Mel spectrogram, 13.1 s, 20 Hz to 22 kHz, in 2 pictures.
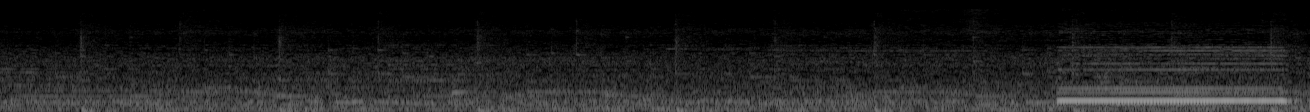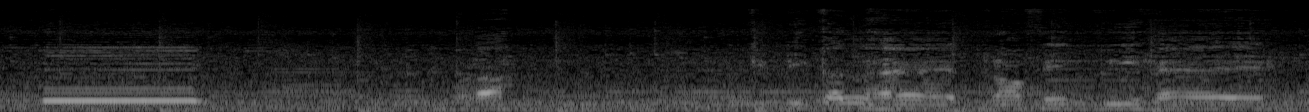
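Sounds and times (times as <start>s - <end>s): car horn honks: 4.8s - 8.2s.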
